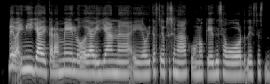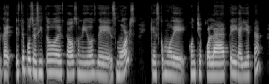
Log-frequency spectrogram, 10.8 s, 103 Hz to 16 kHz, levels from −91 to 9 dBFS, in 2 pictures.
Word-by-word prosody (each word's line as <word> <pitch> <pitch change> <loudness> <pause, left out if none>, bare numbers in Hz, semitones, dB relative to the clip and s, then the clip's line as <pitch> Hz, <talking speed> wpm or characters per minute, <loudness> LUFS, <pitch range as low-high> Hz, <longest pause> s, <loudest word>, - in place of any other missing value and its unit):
de 300 +1 +3
vainilla, 250 -3 +4
de 215 -1 +4
caramelo, 220 -1 +1
de 195 - +2
avellana, 195 0 +1
eh, 190 0 -4
ahorita 195 +2 -2
estoy 215 0 -5
obsesionada 200 -2 -2
con - - -8
uno 190 0 -4
que 185 0 -1
es 185 - -2
de 195 - 0
sabor 185 -1 0
de 190 - -4
estes 195 +1 -10
gae 190 -1 -3
este 205 +5 0
postrecito 210 -2 +1
de 200 - +3
Estados 190 -1 -1
Unidos 190 0 -3
de 175 -3 -1
s'mores, 185 - +1 0.3
que 190 - -5
es 185 0 -4
como 185 -1 -2
de 165 -2 0
con 190 0 -2
chocolate 180 -1 +2
y 195 - +2
galleta, 175 - -4
195 Hz, 190 wpm, -24 LUFS, 185-205 Hz, 0.3 s, vainilla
